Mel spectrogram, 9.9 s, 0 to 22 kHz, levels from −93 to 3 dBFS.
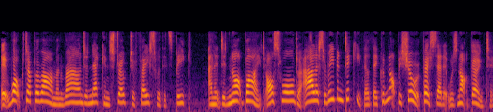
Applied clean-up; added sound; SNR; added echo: none; none; none; none.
